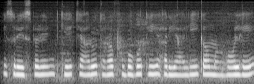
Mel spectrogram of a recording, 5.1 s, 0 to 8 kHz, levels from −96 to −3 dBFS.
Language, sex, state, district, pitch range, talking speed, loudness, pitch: Hindi, female, Madhya Pradesh, Bhopal, 235-250 Hz, 130 wpm, -14 LUFS, 245 Hz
